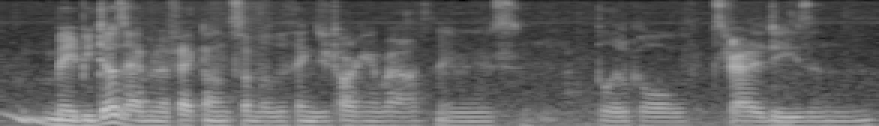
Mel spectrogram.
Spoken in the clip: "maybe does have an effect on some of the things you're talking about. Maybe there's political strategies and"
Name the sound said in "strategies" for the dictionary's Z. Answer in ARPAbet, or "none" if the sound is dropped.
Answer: Z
